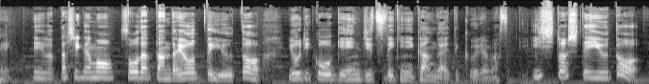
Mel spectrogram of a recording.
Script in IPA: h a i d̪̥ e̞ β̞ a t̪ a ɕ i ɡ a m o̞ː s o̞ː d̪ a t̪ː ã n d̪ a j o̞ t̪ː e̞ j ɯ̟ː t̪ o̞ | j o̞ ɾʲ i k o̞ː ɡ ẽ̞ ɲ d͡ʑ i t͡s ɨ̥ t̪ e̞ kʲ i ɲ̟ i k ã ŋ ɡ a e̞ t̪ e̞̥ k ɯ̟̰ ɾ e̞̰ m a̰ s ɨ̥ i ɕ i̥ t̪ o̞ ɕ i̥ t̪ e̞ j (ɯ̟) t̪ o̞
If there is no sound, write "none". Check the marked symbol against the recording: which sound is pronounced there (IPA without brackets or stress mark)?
ɯ̟ː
